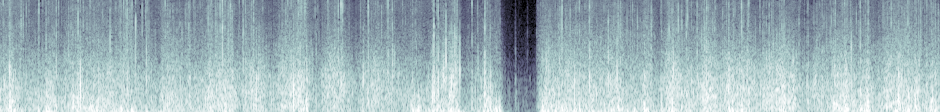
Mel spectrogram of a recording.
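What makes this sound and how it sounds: Fingertips and nails press, squeeze and scratch a large clear plastic bag full of small white polystyrene foam beads held behind the microphone. The result is a dense, continuous crinkling and rustling with a heavy low rumble and bright crackle. It breaks off into near silence for a moment around the four-second mark before resuming just as steadily.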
